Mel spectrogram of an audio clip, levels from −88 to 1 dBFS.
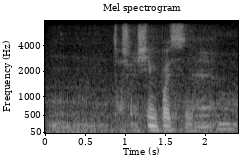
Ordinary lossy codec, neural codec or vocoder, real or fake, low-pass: none; vocoder, 22.05 kHz, 80 mel bands, WaveNeXt; fake; 7.2 kHz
